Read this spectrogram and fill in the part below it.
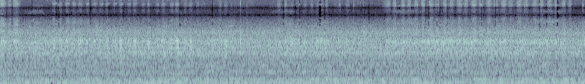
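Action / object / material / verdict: scrape / paper coloring book page under a colored pencil tip / paper / none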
